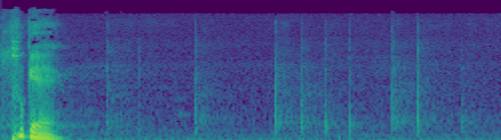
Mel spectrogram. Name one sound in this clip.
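Chalk taps on a chalkboard.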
